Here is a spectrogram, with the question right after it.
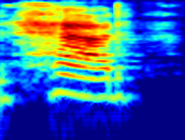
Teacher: And then the glottal fricatives, one of my favorite fricatives, one of my favorite areas, the glottal, back there at the very back, behind the velum at the glottis. If you feel back where you're making that kind of sound in had, that's a glottal fricative.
